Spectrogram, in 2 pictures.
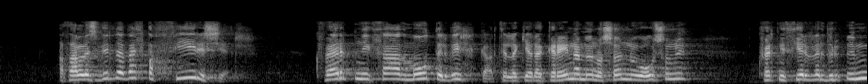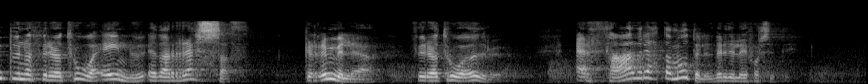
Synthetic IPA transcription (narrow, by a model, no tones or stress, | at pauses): aðθaɾalɛsvɪɾðavɛl̥t̪afɪɾɪɾ̥sjɛ̰ɾ̥ | kʰvɛɾt̪nɪɣθaðmoːwt̪ɛlvɪr̥kaɾ̥t̪ʰɪlaðcɛːɾakɾeːjnamʏnasœnːʏuoːwsɔnʏ | kʰvɛɾt̪nɪθjɛɾvɛɾðʏɾʏmpʏnaðfɪɾɪɾaðt̪ʰɾuːaeːjnʏʔɛðarɛfsað | kɾɪmːɪlɛ̰ɣafɪɾɪɾaðt̪ʰɾuːaœðɾʏ̰ | ɛɾ̥θaðrjɛht̪amoːwt̪ɛlɪðvɪɾðɪleːɣɪfɔr̥sɪht̪ɪ̥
